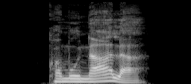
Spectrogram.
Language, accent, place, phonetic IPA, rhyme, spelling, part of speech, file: German, Germany, Berlin, [kɔmuˈnaːlɐ], -aːlɐ, kommunaler, adjective, De-kommunaler.ogg
- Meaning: inflection of kommunal: 1. strong/mixed nominative masculine singular 2. strong genitive/dative feminine singular 3. strong genitive plural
